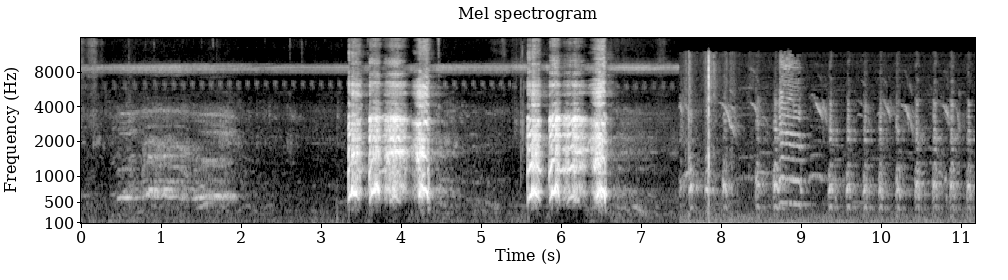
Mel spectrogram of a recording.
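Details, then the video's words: Aseel rooster crowing: two loud, harsh, broken crows in a row, each about a second long with stuttering segments. Softer calls come before them, and a busy run of chirps and clucks with a low hum follows. "Aseel Roosters Crowing"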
